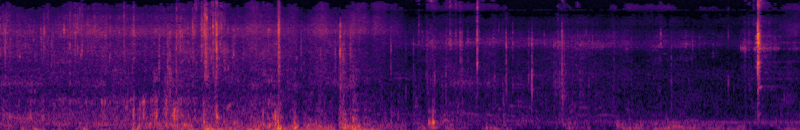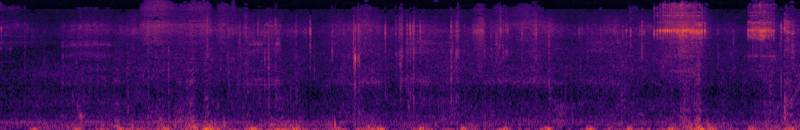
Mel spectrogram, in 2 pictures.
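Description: Wind buffeting the microphone with gusty low rumbling, and scattered clicks and knocks of gear being handled on a fishing boat, one sharp click about halfway through.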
